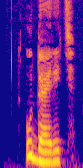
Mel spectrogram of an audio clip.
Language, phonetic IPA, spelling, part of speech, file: Russian, [ʊˈdarʲɪtʲ], ударить, verb, Ru-ударить.ogg
- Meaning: 1. to strike, to knock, to hit, to punch 2. to butt, to bump 3. to kick 4. to set about, to start, to set in 5. to attack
